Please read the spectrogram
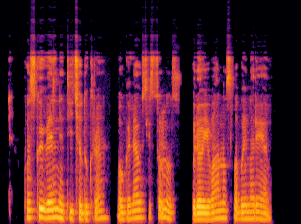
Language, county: Lithuanian, Kaunas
